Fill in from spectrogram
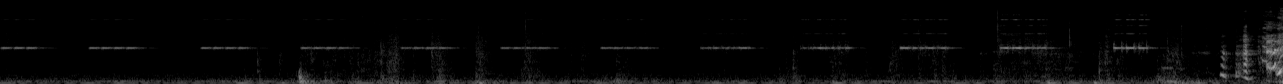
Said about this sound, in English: Okay, it was another phone beeping. I didn't even push stop.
